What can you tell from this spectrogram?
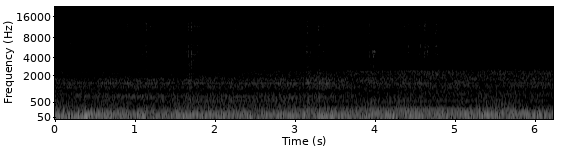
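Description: Near silence with faint, irregular light ticks: line paying out from an open spinning reel as the lure sinks down the ice hole.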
